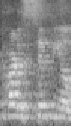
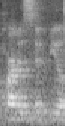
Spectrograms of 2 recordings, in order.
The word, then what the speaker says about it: participial: of participial phrases hi that word participial sounds like the word participle remember how we learned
